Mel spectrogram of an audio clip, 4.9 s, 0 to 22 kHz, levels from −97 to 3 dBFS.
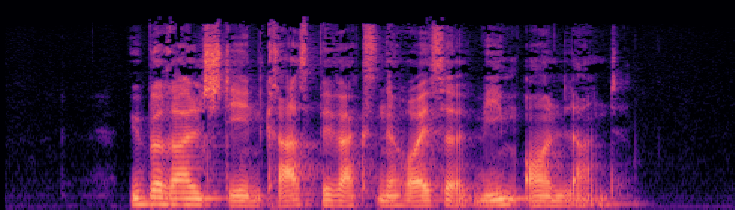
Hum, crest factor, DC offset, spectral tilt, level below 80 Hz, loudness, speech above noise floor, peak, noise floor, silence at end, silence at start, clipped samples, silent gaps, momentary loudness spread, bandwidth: none; 18 dB; under 0.1%; -4 dB/octave; -52 dBFS; -18 LUFS; 51 dB; -2 dBFS; -69 dBFS; 0.75 s; 0.85 s; under 0.1%; none; 11 LU; 15.5 kHz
